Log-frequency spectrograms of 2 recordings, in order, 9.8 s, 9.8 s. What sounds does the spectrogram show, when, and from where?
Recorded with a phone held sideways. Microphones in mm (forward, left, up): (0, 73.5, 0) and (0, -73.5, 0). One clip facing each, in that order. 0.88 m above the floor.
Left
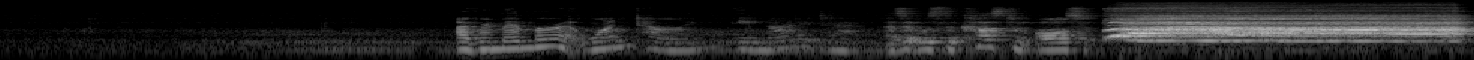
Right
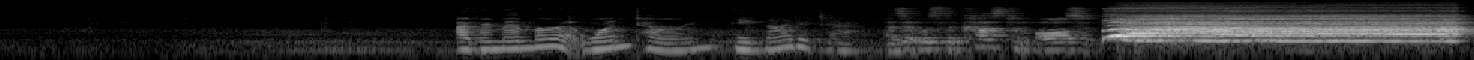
3.0 s a woman speaking: 10° left (ahead or behind), 1.0 m; by 5.8 s 75° right (ahead or behind), 1.5 m
5.9 s a woman speaking: 25° right (ahead or behind), 5 m
7.3 s a scream: 75° right (ahead or behind), 1.5 m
